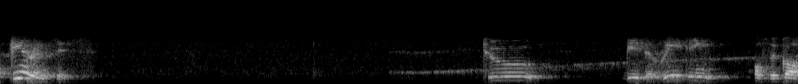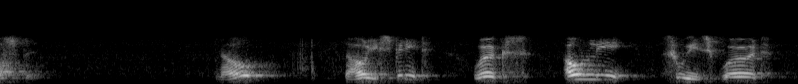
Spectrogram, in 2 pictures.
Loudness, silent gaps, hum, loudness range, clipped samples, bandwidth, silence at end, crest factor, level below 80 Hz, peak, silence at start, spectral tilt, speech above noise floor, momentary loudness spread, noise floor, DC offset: -26 LUFS; none; none; 12 LU; under 0.1%; 4 kHz; 0.3 s; 26 dB; -68 dBFS; -4 dBFS; 0 s; -8.5 dB/octave; 39 dB; 19 LU; -64 dBFS; under 0.1%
